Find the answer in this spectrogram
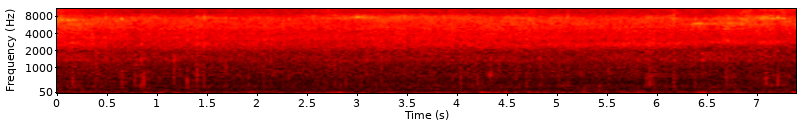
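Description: Steady hiss of rain falling on a wet pavement, with faint irregular footstep ticks and a low rumble underneath.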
